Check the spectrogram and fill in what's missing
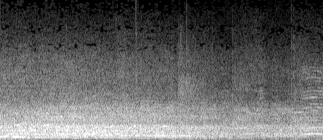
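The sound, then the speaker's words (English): An audience at a show booing together, a dense, sustained roar of many voices that holds steady and loud for a couple of seconds without pause. “Oh, Are you booing?”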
